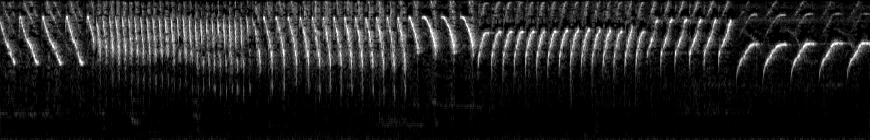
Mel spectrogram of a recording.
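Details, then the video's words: White canary in full song, moving through loud, rapid tours: falling chirps, a dense rattle, and long runs of fast repeated notes. The run ends with slower rising whistled swoops. "The Best White Canary's Singing"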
